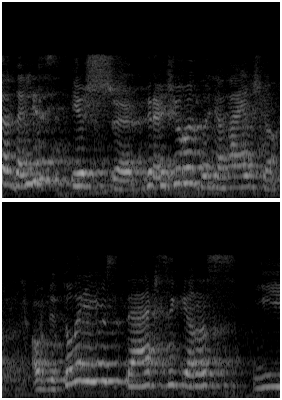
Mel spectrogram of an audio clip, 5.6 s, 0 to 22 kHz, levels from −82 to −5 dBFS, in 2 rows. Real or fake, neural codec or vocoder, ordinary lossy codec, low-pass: fake; codec, 16 kHz, 2 kbps, FunCodec, trained on Chinese and English, 25 frames a second; AAC, 48 kbps; 7.2 kHz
